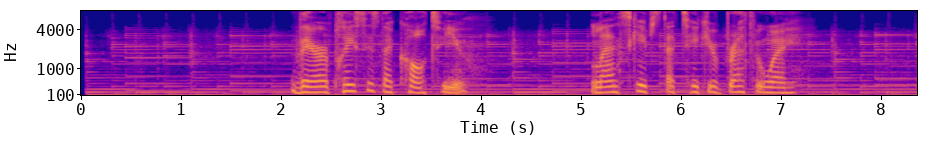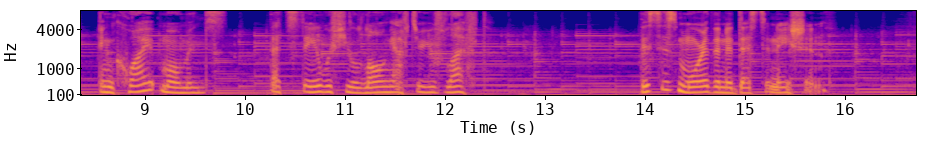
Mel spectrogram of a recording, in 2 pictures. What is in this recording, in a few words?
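New Brunswick English voice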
